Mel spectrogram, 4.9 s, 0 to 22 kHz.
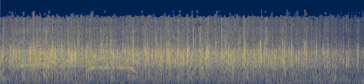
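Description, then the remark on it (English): A crowd at a 2025 graduation applauds the salutatorian and valedictorian, a dense wash of many hands clapping at an even, loud level throughout, with a brief faint tone rising and falling partway through. “Please give these outstanding students one last round of applause.”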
